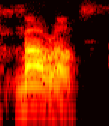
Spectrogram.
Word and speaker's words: Burroughs: Burroughs. Como se escreve? B-O-U-2-R-O-U-G-H-S, Burroughs. Como se tivesse um G-H-S no final. Burroughs.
